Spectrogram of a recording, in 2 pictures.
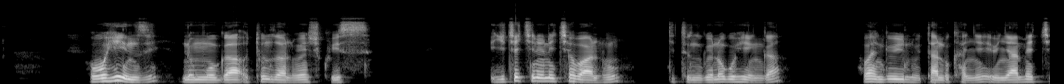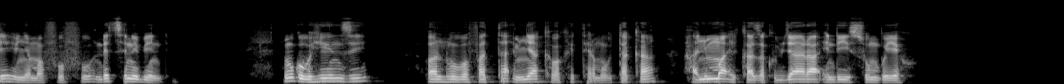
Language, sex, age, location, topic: Kinyarwanda, male, 18-24, Nyagatare, agriculture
